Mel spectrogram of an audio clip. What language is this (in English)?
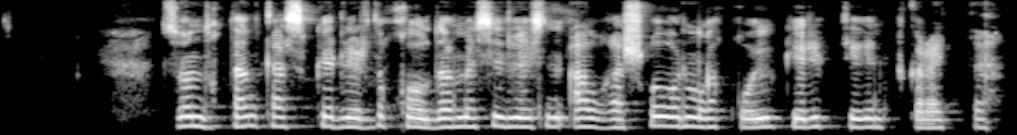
Kazakh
